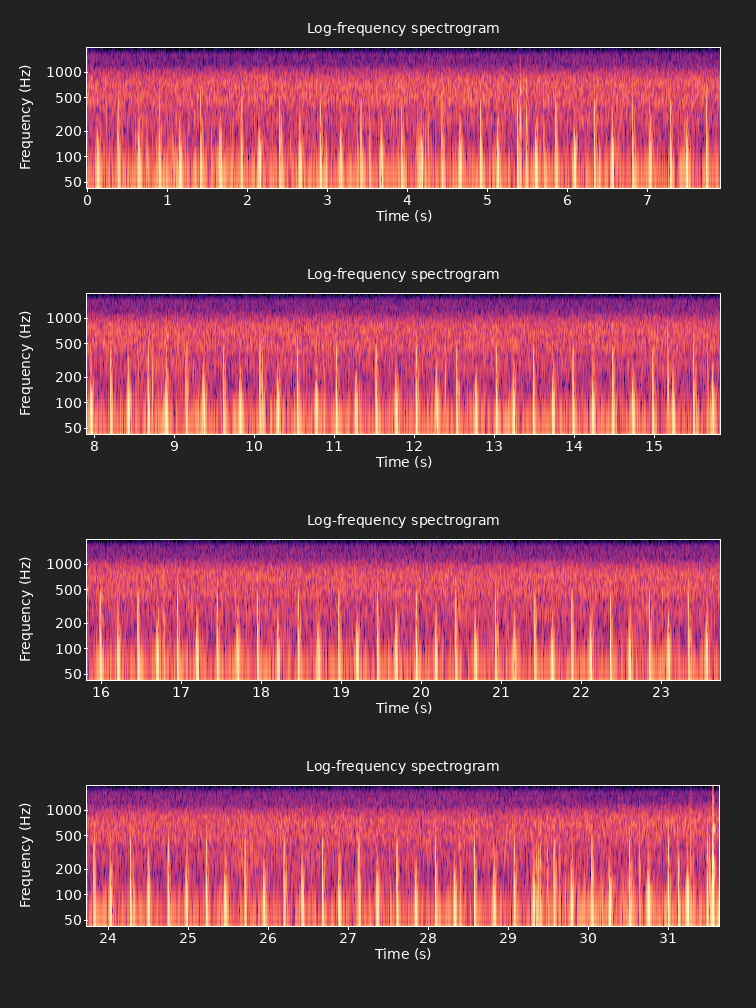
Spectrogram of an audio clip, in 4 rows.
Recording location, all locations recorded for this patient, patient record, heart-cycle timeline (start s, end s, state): mitral valve (MV)
aortic valve (AV)+mitral valve (MV)
#Age: Child
#Sex: Female
#Height: 74.0 cm
#Weight: 10.1 kg
#Pregnancy status: False
#Murmur: Absent
#Murmur locations: nan
#Most audible location: nan
#Systolic murmur timing: nan
#Systolic murmur shape: nan
#Systolic murmur grading: nan
#Systolic murmur pitch: nan
#Systolic murmur quality: nan
#Diastolic murmur timing: nan
#Diastolic murmur shape: nan
#Diastolic murmur grading: nan
#Diastolic murmur pitch: nan
#Diastolic murmur quality: nan
#Outcome: Abnormal
#Campaign: 2015 screening campaign
0.00	0.10	unannotated
0.10	0.20	S1
0.20	0.36	systole
0.36	0.46	S2
0.46	0.61	diastole
0.61	0.72	S1
0.72	0.88	systole
0.88	1.00	S2
1.00	1.14	diastole
1.14	1.24	S1
1.24	1.39	systole
1.39	1.50	S2
1.50	1.64	diastole
1.64	1.76	S1
1.76	1.90	systole
1.90	2.00	S2
2.00	2.12	diastole
2.12	2.24	S1
2.24	2.37	systole
2.37	2.50	S2
2.50	2.62	diastole
2.62	2.74	S1
2.74	2.90	systole
2.90	3.02	S2
3.02	3.13	diastole
3.13	3.24	S1
3.24	3.39	systole
3.39	3.50	S2
3.50	3.64	diastole
3.64	3.76	S1
3.76	3.89	systole
3.89	4.02	S2
4.02	4.14	diastole
4.14	4.26	S1
4.26	4.39	systole
4.39	4.52	S2
4.52	4.61	diastole
4.61	4.74	S1
4.74	4.88	systole
4.88	5.00	S2
5.00	5.11	diastole
5.11	5.20	S1
5.20	5.35	systole
5.35	5.46	S2
5.46	5.57	diastole
5.57	5.70	S1
5.70	5.82	systole
5.82	5.94	S2
5.94	6.05	diastole
6.05	6.16	S1
6.16	6.32	systole
6.32	6.44	S2
6.44	6.52	diastole
6.52	6.62	S1
6.62	6.79	systole
6.79	6.90	S2
6.90	7.00	diastole
7.00	7.12	S1
7.12	7.26	systole
7.26	7.36	S2
7.36	7.46	diastole
7.46	7.58	S1
7.58	7.71	systole
7.71	7.80	S2
7.80	7.94	diastole
7.94	8.04	S1
8.04	8.18	systole
8.18	8.28	S2
8.28	8.39	diastole
8.39	8.52	S1
8.52	8.64	systole
8.64	8.76	S2
8.76	8.86	diastole
8.86	8.98	S1
8.98	9.12	systole
9.12	9.24	S2
9.24	9.34	diastole
9.34	9.44	S1
9.44	9.59	systole
9.59	9.70	S2
9.70	9.80	diastole
9.80	9.90	S1
9.90	10.06	systole
10.06	10.16	S2
10.16	10.26	diastole
10.26	10.36	S1
10.36	10.50	systole
10.50	10.60	S2
10.60	10.74	diastole
10.74	10.86	S1
10.86	11.00	systole
11.00	11.12	S2
11.12	11.24	diastole
11.24	11.36	S1
11.36	11.50	systole
11.50	11.60	S2
11.60	11.74	diastole
11.74	11.86	S1
11.86	12.00	systole
12.00	12.10	S2
12.10	12.25	diastole
12.25	12.36	S1
12.36	12.52	systole
12.52	12.62	S2
12.62	12.75	diastole
12.75	12.84	S1
12.84	12.99	systole
12.99	13.09	S2
13.09	13.21	diastole
13.21	13.34	S1
13.34	31.65	unannotated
